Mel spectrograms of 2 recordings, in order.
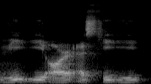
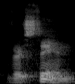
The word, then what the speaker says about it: verstehen: It is actually spelled Verstehen. So verstehen, if you read that with an English pronunciation, but V makes the F sound.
